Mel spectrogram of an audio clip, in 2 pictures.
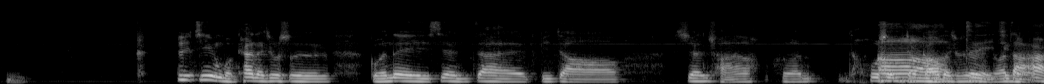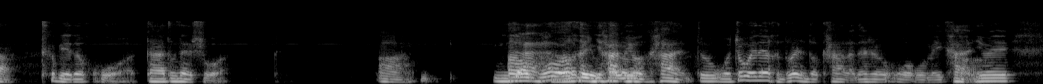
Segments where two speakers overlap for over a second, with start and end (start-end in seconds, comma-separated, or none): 8.8-10.4, 15.5-17.0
